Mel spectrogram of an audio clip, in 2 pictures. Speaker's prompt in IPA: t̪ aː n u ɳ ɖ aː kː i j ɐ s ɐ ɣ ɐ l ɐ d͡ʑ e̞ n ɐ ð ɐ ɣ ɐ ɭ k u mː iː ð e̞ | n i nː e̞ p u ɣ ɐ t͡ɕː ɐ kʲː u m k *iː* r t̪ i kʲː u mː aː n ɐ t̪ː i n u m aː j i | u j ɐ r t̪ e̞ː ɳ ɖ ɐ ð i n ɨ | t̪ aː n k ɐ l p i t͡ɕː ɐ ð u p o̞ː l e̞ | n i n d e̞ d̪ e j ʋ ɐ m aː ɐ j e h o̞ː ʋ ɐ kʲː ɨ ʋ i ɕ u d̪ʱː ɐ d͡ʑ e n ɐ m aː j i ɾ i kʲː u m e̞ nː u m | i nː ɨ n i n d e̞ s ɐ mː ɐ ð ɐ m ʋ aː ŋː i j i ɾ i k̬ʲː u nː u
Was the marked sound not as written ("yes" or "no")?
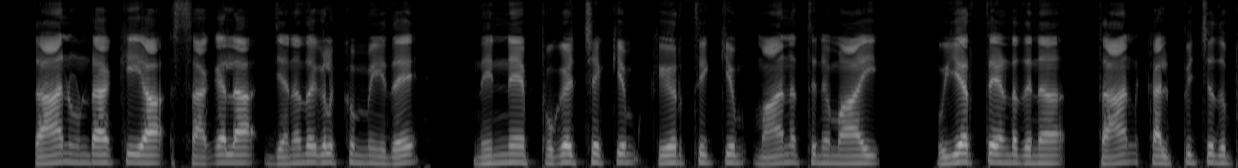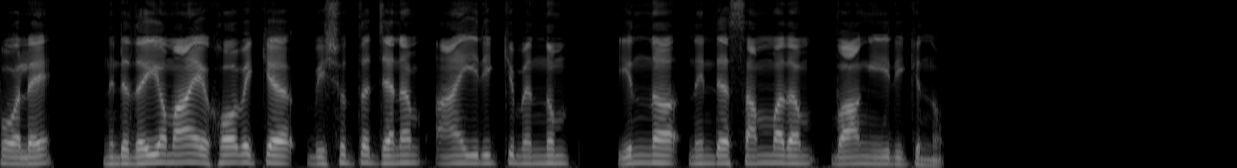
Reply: no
